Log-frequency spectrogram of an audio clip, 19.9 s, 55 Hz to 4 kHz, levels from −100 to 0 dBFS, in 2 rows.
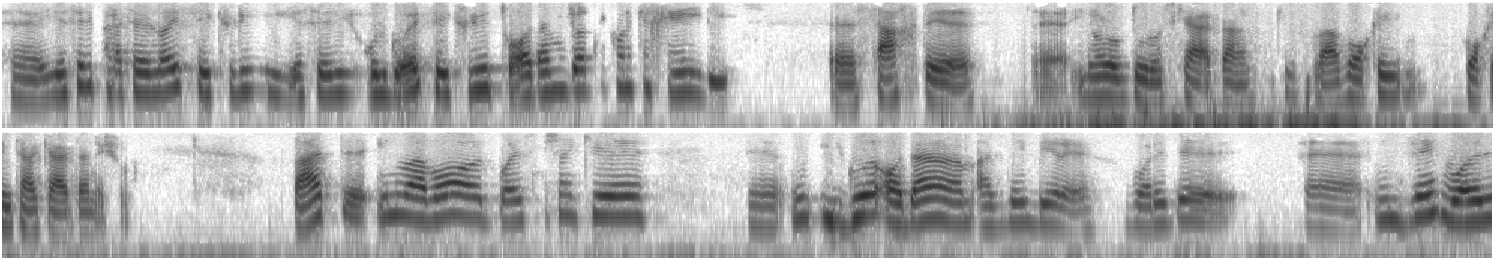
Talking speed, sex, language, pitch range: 125 wpm, male, Persian, 160-210 Hz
